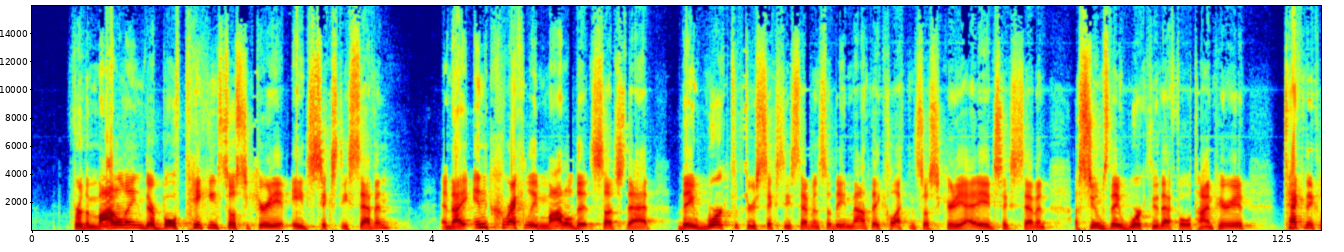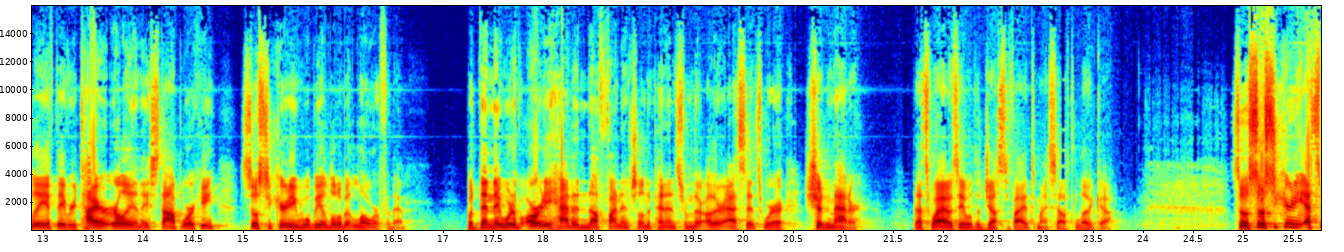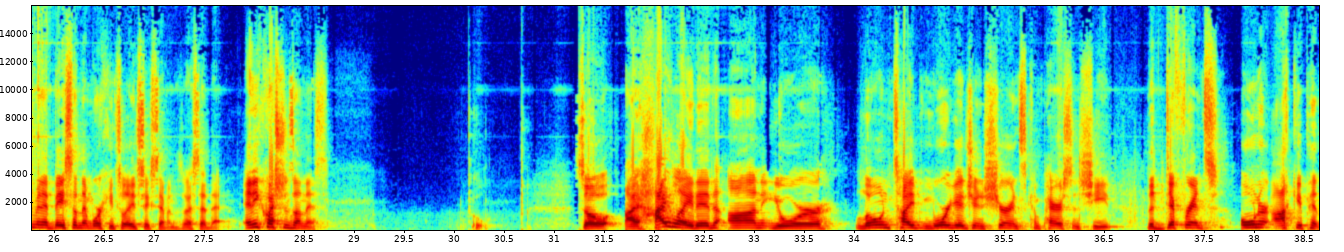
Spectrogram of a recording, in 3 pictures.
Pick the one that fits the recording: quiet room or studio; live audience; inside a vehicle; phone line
live audience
